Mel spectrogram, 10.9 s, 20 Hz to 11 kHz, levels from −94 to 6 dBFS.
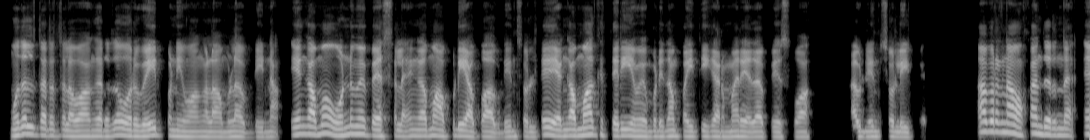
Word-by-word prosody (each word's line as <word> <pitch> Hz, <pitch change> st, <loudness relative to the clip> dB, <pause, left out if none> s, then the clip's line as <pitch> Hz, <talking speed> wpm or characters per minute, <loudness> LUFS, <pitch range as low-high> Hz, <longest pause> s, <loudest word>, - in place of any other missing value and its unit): முதல் 175 Hz, +2 st, +2 dB
தரத்தில 140 Hz, -3 st, -1 dB
வாங்குறத, 130 Hz, +2 st, 0 dB
ஒரு 130 Hz, -, +1 dB
வெயிட் 145 Hz, +1 st, +3 dB
பண்ணி 130 Hz, -2 st, -1 dB
வாங்கலாம்ல்ல." 115 Hz, 0 st, -1 dB
அப்பிடீன்னான். 110 Hz, +2 st, -7 dB, 0.2 s
எங்க 180 Hz, 0 st, +1 dB
அம்மா 195 Hz, +3 st, +1 dB
ஒண்ணுமே 180 Hz, +3 st, +1 dB
பேசல. 135 Hz, -1 st, 0 dB
எங்க 135 Hz, 0 st, -1 dB
அம்மா 145 Hz, 0 st, +1 dB
"அப்படியாப்பா?" 125 Hz, -3 st, +1 dB
அப்பிடீன்னு 115 Hz, +3 st, -6 dB
சொல்லிட்டு, 115 Hz, +8 st, -2 dB
எங்க 135 Hz, +1 st, +1 dB
அம்மாவுக்கு 160 Hz, +2 st, +2 dB
தெரியும், 140 Hz, 0 st, +3 dB
"இவன் 125 Hz, -2 st, +1 dB
இப்பிடிதான் 125 Hz, +2 st, -3 dB
பைத்தியக்காரன் 120 Hz, -1 st, -1 dB
மாரி 125 Hz, -1 st, +2 dB
ஏதாவது 115 Hz, 0 st, -1 dB
பேசுவான்." 115 Hz, 0 st, -4 dB, 0.4 s
அப்பிடீன்னு 120 Hz, 0 st, -3 dB
சொல்லிட்டு. 115 Hz, -, -2 dB, 0.6 s
அப்புறம் 235 Hz, -1 st, +2 dB
நான் 205 Hz, -, +6 dB
உட்கார்ந்து 195 Hz, -4 st, +1 dB
இருந்தேன். 155 Hz, -1 st, -2 dB
130 Hz, 175 wpm, -24 LUFS, 115-150 Hz, 0.6 s, நான்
